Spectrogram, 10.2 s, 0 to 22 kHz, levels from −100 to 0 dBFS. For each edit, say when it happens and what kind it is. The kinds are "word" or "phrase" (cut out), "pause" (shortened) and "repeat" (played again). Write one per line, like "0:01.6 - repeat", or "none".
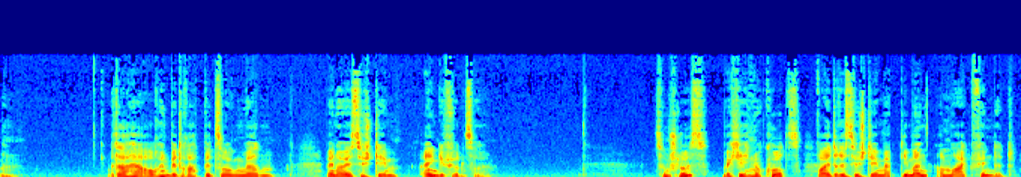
0:01.1 - word
0:03.3 - word
0:04.6 - word
0:08.2 - word
0:08.9 - word
0:09.3 - word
